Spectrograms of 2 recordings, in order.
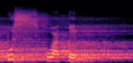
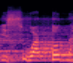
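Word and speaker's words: أسوة: Ada sebagian ulama membacanya laqad kana lakum fi Rasulillahi iswatun hasanah. Iswatun di bawah kasro, iswatun. Ada ulama mengatakan uswatun.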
